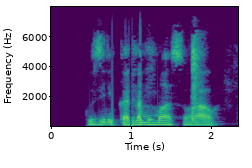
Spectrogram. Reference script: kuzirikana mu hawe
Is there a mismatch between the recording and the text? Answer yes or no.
yes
